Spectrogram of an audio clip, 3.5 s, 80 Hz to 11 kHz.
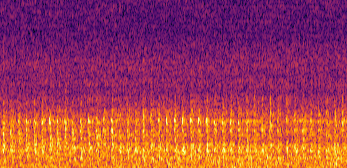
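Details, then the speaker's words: Honda Bros 150 2014 motorcycle engine at idle: sharp, regular knock about three times a second over the engine, a deep bottom-end knock; connecting rod suspected, engine to be opened and rod, bearing and crankshaft replaced. "E aí você tá vendo aí, esse barulho aí, eu vou abrir ele todinho aí, eu vou trocar completamente aí, o que tem de ruim aí, talvez aí seja a biela mesmo."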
